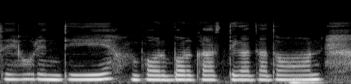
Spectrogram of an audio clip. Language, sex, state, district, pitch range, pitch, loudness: Chakma, female, Tripura, Unakoti, 210-225 Hz, 215 Hz, -12 LUFS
